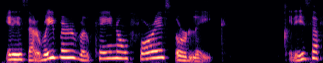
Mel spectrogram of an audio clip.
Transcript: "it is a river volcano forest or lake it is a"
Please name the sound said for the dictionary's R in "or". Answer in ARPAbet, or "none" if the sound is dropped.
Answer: R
